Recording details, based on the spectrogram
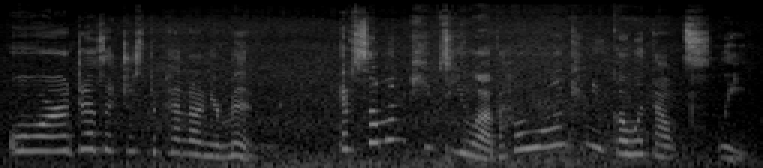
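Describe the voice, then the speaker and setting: Woman voicing a high, lilting, possessive lamia girl. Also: very animated, normal speed, background noise. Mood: eager, playful. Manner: coaxing, playful, dramatic swings in delivery. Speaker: audio roleplay performer. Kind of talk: ASMR roleplay, acted monologue addressed to listener.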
